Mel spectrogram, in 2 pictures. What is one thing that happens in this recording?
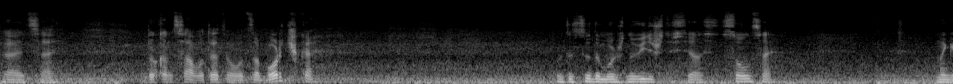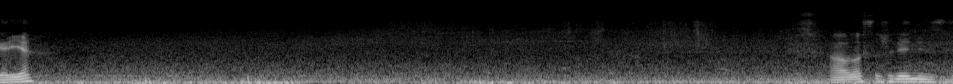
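Wind blows steadily outdoors with a low rumble.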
